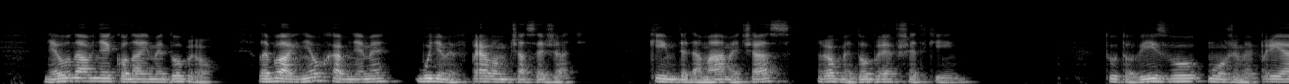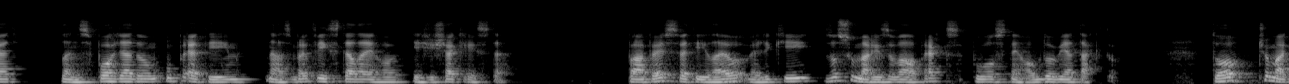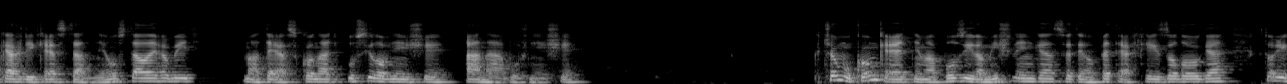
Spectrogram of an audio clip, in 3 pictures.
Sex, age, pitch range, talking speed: male, 20-39, 110-135 Hz, 100 wpm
